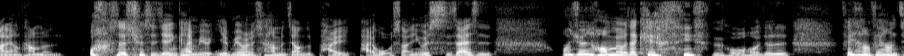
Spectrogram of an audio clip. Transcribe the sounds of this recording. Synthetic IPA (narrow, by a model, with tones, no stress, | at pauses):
ljɑ˥˨˩ŋt̪ʰa˥mə̰˨n | wɔ˥˩ʈ͡ʂə˥˨˩t͡ɕʰɥɛ˧˥nʂɻ̩˥˧t͡ɕjɛ˥˩˧i˥ŋka˥˩˨m˧˥jo˨˩jɛ˨˩me˧˥ɪjo˨˩ɻə˧˦nɕjt̪ʰamə˨ʈ͡ʂɤ˧jɑ˥˩d͡z̩˨˩pʰa˥ɪpʰa̰˥ɪxwɔ˨˩ʂa˥ni˥nwe˥˩ɪʂɻ̩˧˥t͡sa˥˧ɪʂ̬ɻ̩˥˩wa˧˥nt͡ɕʰɥɛ˧˥n˥xɑ˧˩˥me˧˥jt͡sa˥˩ɪkʰe˥ɪə˨˩ss̩˨˩xwɔ˧˦xɔ˥˧t͡ɕjo˥˧ʊʂɻ̩˥˩fe˥ɪʈ͡ʂʰɑ˧˥ŋfe˥ɪʈ͡ʂʰɑ˧˥ŋt͡ɕ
